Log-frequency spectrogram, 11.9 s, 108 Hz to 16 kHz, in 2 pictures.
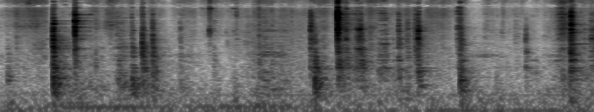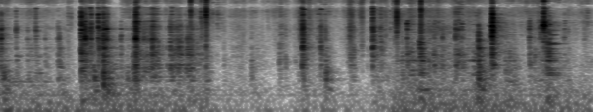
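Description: Ratcheting and clicking from a wrench tightening a bolt on a 1988 Nissan Pathfinder during a rack and pinion replacement, irregular bursts of close mechanical clicks and clanks with short pauses, no talk.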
